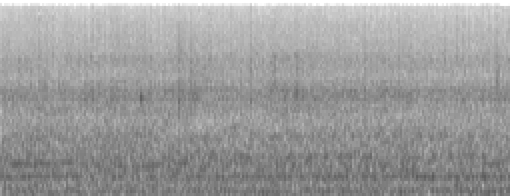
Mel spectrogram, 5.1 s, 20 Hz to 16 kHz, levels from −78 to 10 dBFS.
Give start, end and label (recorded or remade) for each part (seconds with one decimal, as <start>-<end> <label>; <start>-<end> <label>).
0.0-3.1 remade; 3.1-3.9 recorded; 3.9-4.6 remade; 4.6-5.1 recorded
